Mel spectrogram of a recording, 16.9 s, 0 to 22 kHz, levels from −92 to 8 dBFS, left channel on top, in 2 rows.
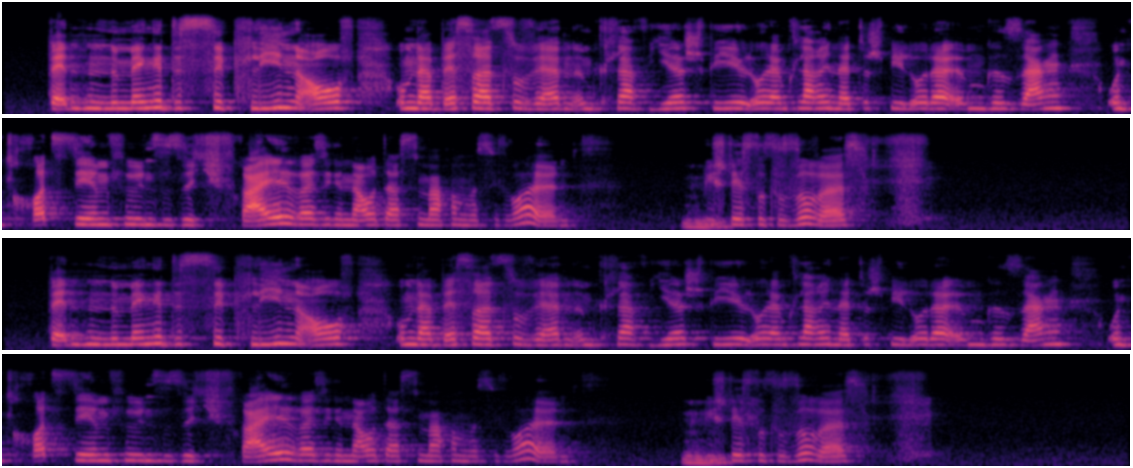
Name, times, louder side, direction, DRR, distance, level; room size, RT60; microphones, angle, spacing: voice 1, 0.4-12.7 13.7-15.4, left 5 dB, 25° left, 0.3 m, -32 dB
voice 2, 13.6-13.9 15.3-15.4, right 1 dB, 65° right, 0.9 m, -43 dB
6.3 x 6.2 x 6.5 m
head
